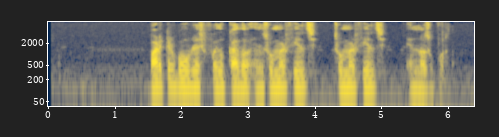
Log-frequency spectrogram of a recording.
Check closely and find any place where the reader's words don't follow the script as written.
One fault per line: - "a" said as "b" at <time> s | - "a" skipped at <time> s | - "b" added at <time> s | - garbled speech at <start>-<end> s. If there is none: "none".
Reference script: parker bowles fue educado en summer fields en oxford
- "summer fields" added at 4.3 s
